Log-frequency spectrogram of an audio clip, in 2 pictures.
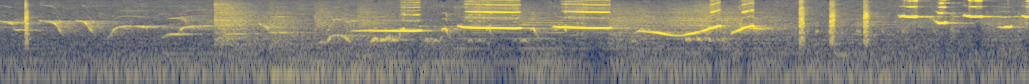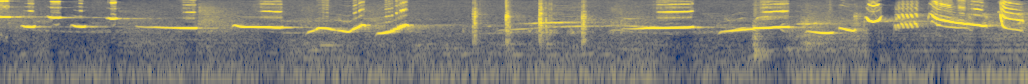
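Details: White-rumped shama, once silent and now singing busily again, delivers a varied run of clear whistled phrases, slurred up and down, mixed with sharp clicks and short high notes, almost nonstop for ten seconds.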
